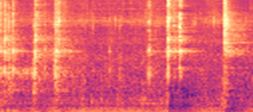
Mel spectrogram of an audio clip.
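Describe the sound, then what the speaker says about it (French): A small cocotte cooking pot gets its lid set on, several sharp metallic clinks and knocks of lid against pot over a steady low hum, close and fairly loud, with no talk. "Je vais fermer ma petite cocotte."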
